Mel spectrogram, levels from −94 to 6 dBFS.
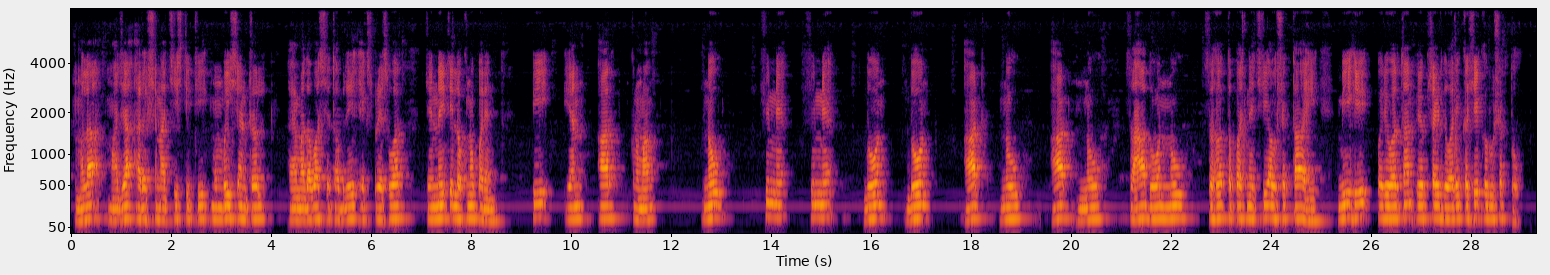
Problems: background sounds at intervals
